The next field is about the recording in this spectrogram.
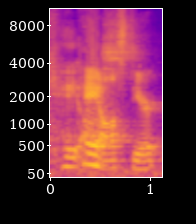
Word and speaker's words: chaos: Chaos, dear. Chaos. Chaos. You don't pronounce C-H cha in, when it's chaos.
